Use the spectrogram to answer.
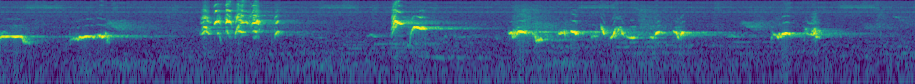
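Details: Greater green leafbird singing hard, the cucak ijo of Indonesian bird lovers: a pure whistle, a harsh scratchy burst, then a rapid string of ringing, evenly pitched whistled notes and a few chips.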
